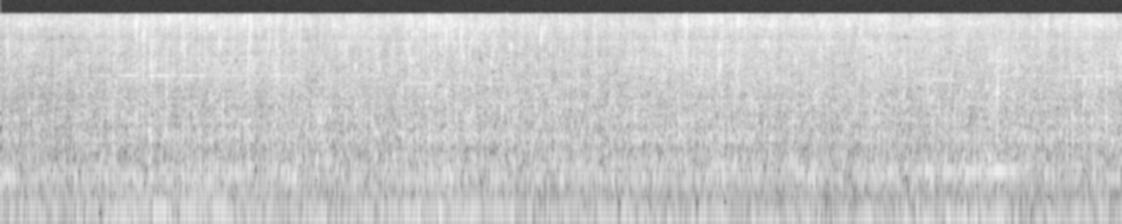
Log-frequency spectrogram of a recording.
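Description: Pointed gourd curry bubbles steadily in a pot, a soft, even simmer of small pops and gurgles, faint and continuous with no talking.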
